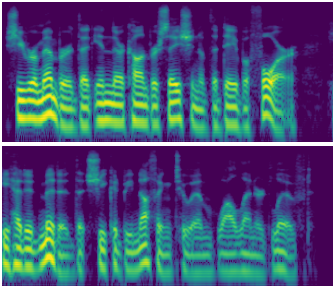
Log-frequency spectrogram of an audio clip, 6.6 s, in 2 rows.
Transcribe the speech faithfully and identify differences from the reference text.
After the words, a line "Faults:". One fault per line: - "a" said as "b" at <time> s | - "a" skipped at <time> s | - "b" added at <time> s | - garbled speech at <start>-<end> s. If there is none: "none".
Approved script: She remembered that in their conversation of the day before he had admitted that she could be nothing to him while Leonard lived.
She remembered that in their conversation of the day before he had admitted that she could be nothing to him while Leonard lived.
Faults:
none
